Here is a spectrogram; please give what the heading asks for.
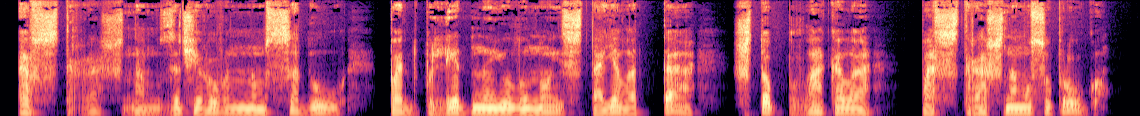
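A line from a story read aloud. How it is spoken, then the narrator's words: Muttering. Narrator (Russian): бормочет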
